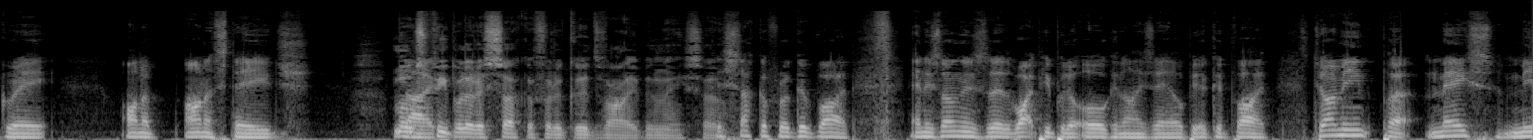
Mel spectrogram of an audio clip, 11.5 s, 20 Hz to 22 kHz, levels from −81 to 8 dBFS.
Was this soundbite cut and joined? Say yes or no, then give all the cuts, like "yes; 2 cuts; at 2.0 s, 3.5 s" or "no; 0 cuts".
no; 0 cuts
